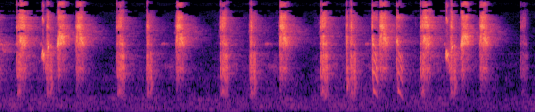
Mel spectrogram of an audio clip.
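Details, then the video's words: Parakeet kept indoors, serenading a beer can: a loud series of harsh, clipped chirps, roughly a dozen sharp bursts in quick irregular succession. "Pixel the Parakeet Talks + Kiwi serenades a can of beer"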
